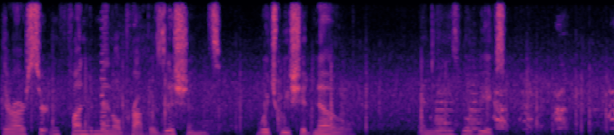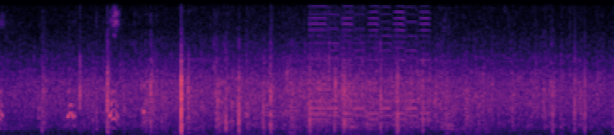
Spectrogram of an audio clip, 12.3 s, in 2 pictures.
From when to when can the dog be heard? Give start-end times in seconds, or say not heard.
4.9-7.3.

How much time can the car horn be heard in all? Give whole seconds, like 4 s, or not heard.
3 s.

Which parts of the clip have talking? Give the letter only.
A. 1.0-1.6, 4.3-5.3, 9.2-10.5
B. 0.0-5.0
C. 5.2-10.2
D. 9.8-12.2
B.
